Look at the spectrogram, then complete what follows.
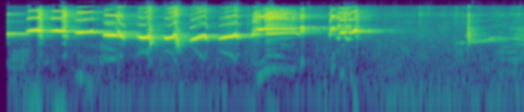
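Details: Oriental magpie-robin song meant to rouse birds' emotion: a rapid run of bright, high whistled notes and sweeping slurs about three per second, mixed with chattering trills. It fades into quiet, then ends with one sharp note and a soft trailing whistle.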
